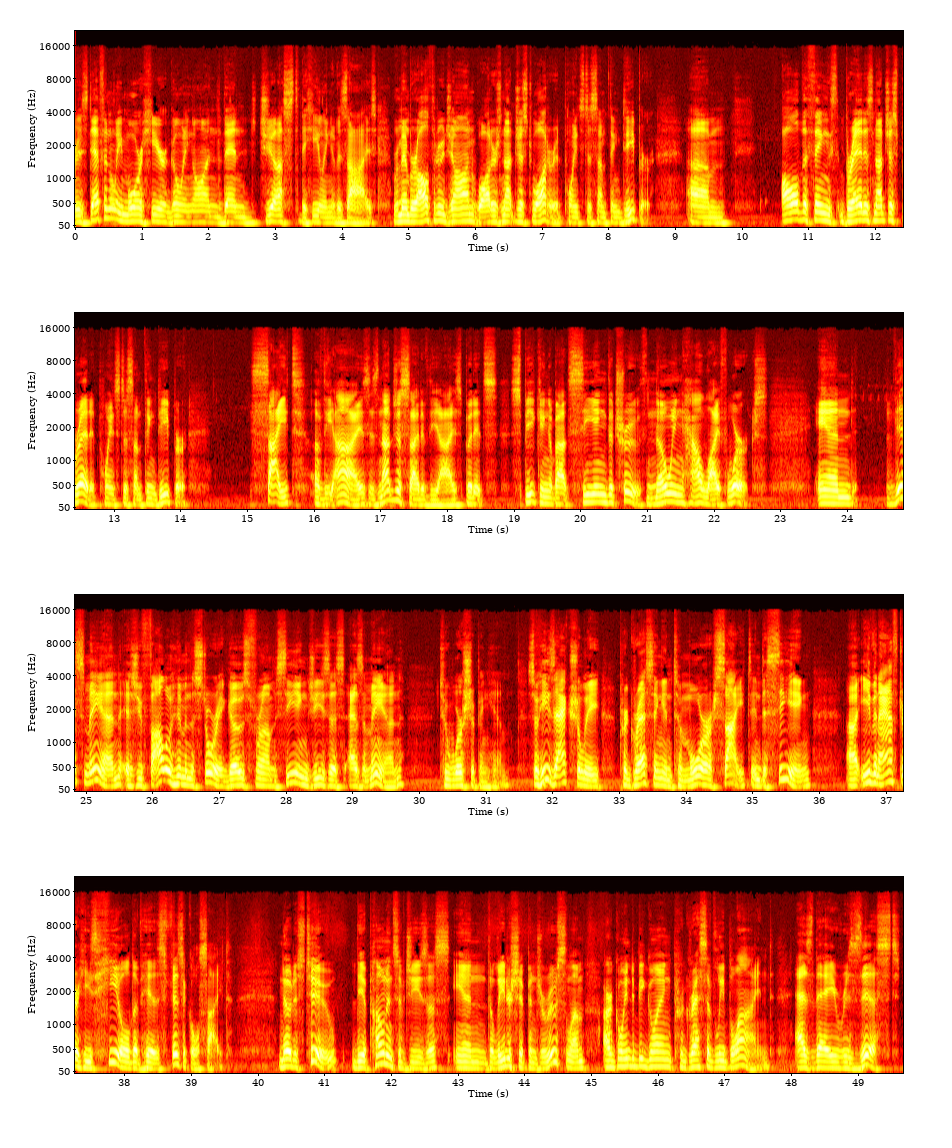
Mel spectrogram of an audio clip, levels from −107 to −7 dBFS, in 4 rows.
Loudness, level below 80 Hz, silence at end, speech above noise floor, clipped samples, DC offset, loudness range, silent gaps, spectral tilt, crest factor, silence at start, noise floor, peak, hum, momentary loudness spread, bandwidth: -20 LUFS; -56 dBFS; 0.1 s; 39 dB; under 0.1%; under 0.1%; 4 LU; none; -5 dB/octave; 18 dB; 0 s; -59 dBFS; -2 dBFS; none; 11 LU; 15.5 kHz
